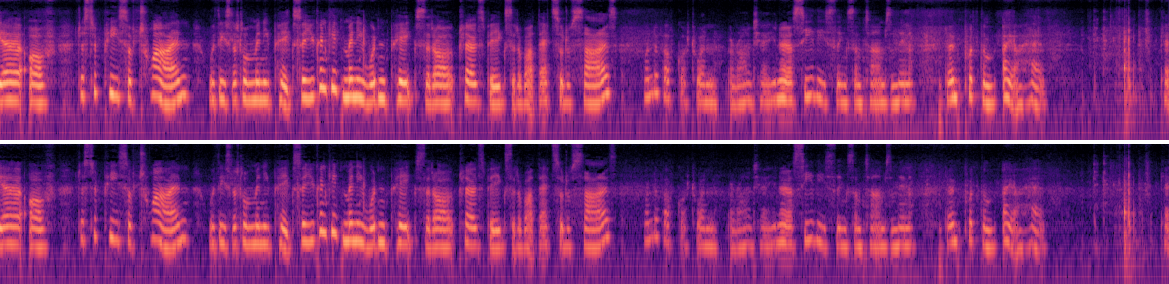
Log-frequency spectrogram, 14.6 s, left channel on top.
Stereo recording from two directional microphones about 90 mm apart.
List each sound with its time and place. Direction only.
0.0 s speech: 25° left (ahead or behind)
0.9 s speech: 45° left (ahead or behind); by 7.4 s 10° left (ahead or behind)
8.1 s speech: 25° left (ahead or behind)
10.0 s speech: centre (ahead or behind)
11.9 s speech: 50° left (ahead or behind)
